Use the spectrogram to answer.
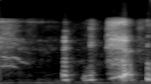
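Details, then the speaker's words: Several short cough bursts from an adult who says the cough is getting deep and fears getting sick, one slightly longer and deeper, like a developing cold: cough. "to that's the cough you hear that little that it's getting deep guys I don't want to get sick"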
